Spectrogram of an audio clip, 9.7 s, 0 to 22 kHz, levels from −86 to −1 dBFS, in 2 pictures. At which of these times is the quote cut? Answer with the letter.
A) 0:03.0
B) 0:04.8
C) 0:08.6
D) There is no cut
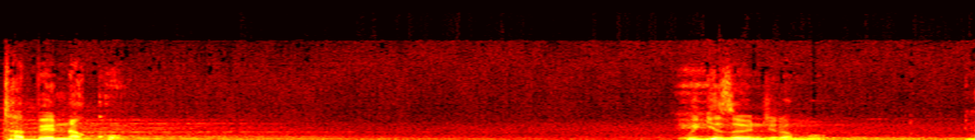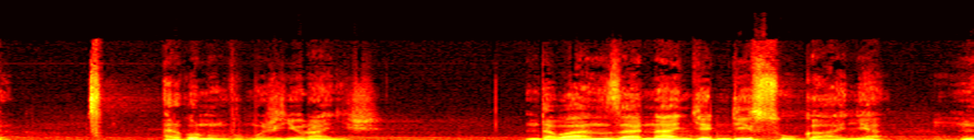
B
